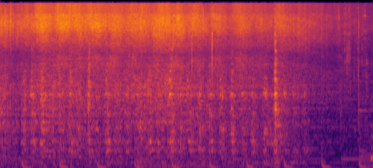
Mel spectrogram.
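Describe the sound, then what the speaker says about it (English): Cognac or brandy flambéed in a pan beside browned meat: a continuous close hiss and sizzle with soft crackles and the occasional clink of a utensil, no voices. "we're gonna flambe cognac or brandy"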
